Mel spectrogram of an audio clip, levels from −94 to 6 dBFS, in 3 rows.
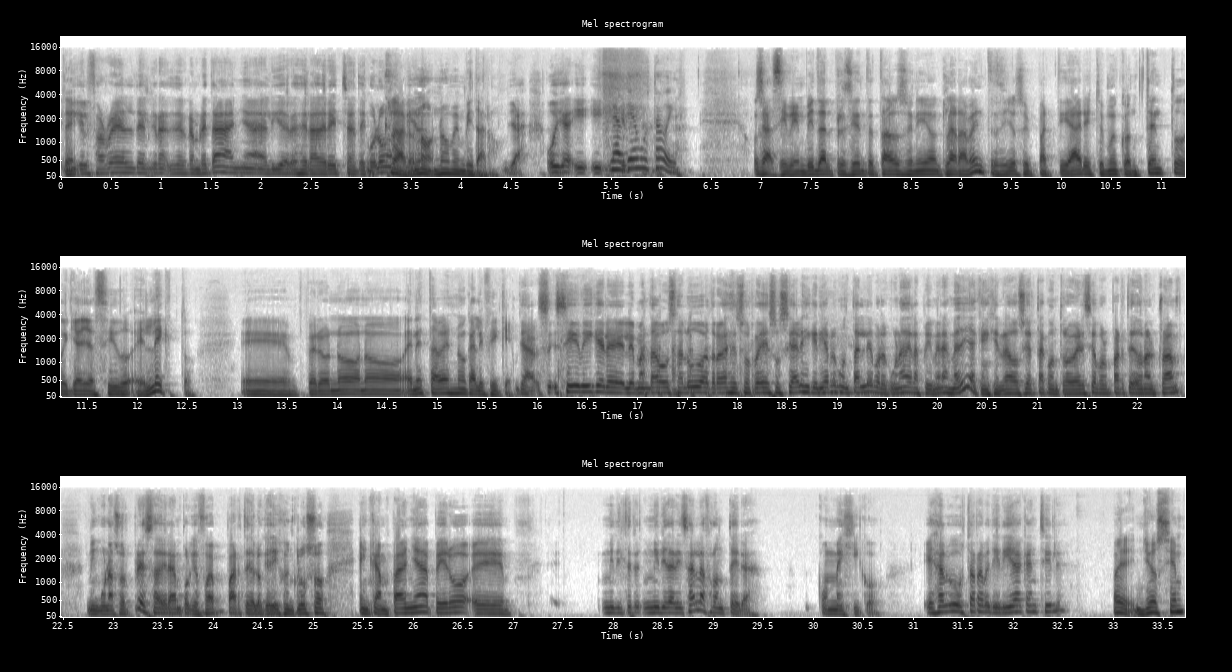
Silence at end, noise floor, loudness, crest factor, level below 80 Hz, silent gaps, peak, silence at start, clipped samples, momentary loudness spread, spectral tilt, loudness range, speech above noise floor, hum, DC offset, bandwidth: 0 s; -54 dBFS; -19 LUFS; 16 dB; -40 dBFS; none; -4 dBFS; 0 s; under 0.1%; 7 LU; -5.5 dB/octave; 4 LU; 36 dB; none; under 0.1%; 15.5 kHz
